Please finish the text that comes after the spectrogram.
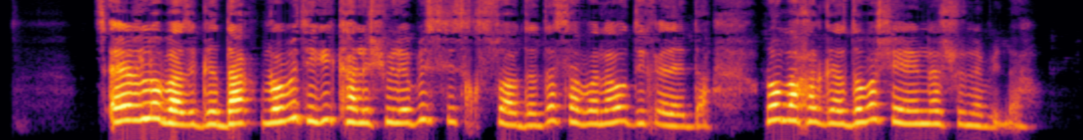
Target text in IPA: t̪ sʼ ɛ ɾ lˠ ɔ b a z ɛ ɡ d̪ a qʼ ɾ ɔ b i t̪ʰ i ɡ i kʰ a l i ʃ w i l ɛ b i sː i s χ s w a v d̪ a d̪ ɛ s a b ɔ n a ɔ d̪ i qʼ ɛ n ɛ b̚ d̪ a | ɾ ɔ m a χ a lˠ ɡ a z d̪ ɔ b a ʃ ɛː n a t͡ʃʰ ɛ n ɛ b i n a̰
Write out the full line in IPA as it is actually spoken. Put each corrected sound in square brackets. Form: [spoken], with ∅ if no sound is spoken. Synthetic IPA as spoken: t̪ sʼ ɛ ɾ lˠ ɔ b a z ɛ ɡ d̪ a qʼ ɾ ɔ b i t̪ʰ i ɡ i kʰ a l i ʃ w i l ɛ b i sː i s χ s w a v d̪ a d̪ [a] s a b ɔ n a ɔ d̪ i qʼ ɛ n ɛ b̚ d̪ a | ɾ ɔ m a χ a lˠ ɡ a z d̪ ɔ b a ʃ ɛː n a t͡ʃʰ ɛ n ɛ b i n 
